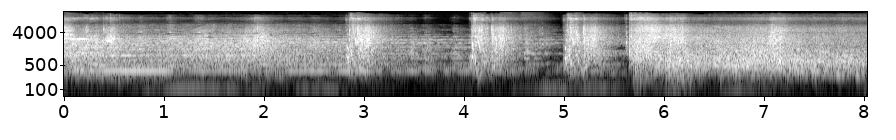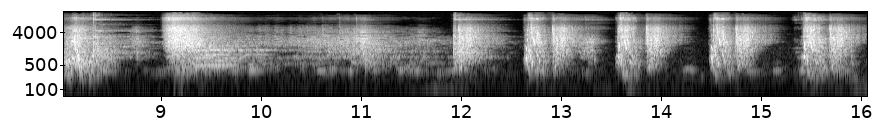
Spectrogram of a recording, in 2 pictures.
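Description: Blades and magic blasts clash in quick, sharp bursts.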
